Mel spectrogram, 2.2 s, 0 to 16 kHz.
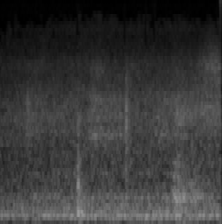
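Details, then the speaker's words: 2022 Jayco North Point 382FLRB RV: climate control switched on, mode set to cool and the rooftop AC cranked up; steady low hum with fan rush building evenly, no rattles or squeals, starting up normally. "Next one's going to be your climate control. Turn that on and change our mode to cool. Crank up the AC unit."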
